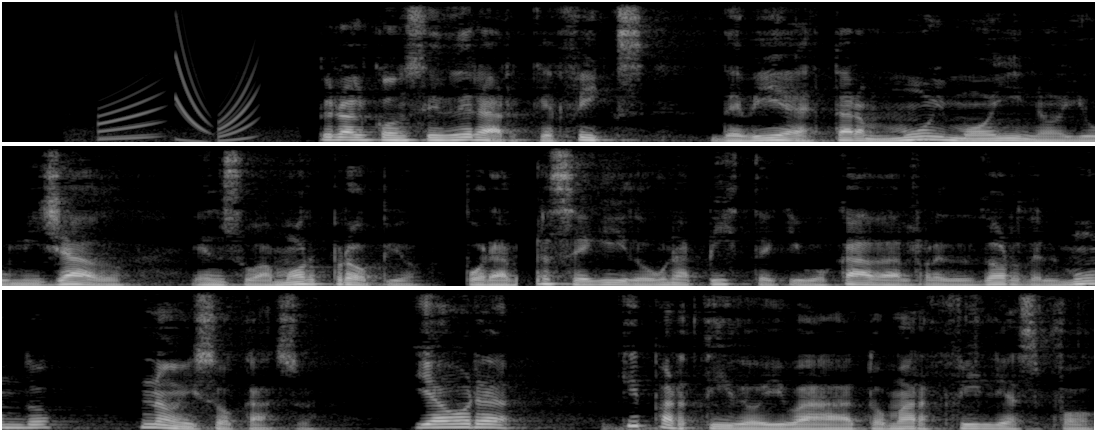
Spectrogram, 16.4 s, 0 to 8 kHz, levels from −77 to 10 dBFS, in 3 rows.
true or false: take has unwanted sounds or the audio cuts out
true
